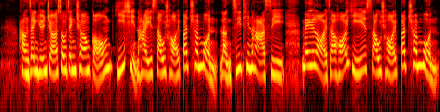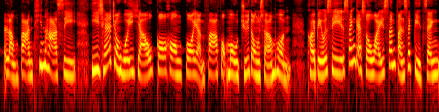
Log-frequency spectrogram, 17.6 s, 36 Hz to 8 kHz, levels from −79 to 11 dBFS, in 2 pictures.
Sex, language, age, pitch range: female, Chinese, 30-49, 215-290 Hz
